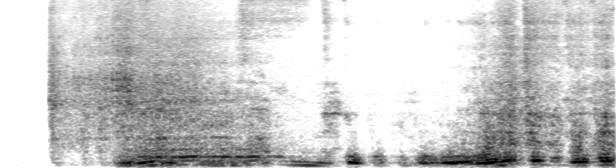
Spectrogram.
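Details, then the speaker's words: Nissan Altima running during a coolant drain and fill, with air bubbles pushing through the radiator hose: engine surges and sags unevenly about four times a second. Sounds like a bad misfire; cause unknown. "I don't know what the hell that is. It It sounds like a really bad misfire"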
